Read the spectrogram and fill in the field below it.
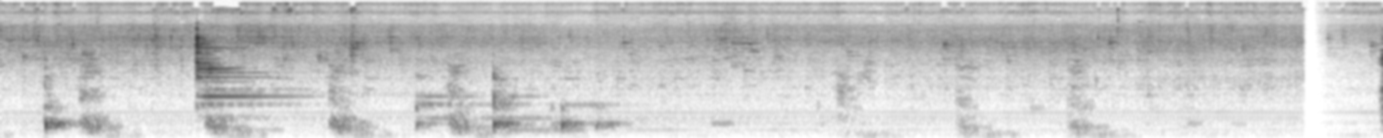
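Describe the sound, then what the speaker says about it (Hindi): A spoon stirs onions browning in a pressure cooker for an aloo matar pulao, giving scraping strokes over a soft frying sizzle, moderately close, with short bursts and no talking. "इस तरीके से आपने चम्मच चलाकर पूरा मिक्स कर लेना है।"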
